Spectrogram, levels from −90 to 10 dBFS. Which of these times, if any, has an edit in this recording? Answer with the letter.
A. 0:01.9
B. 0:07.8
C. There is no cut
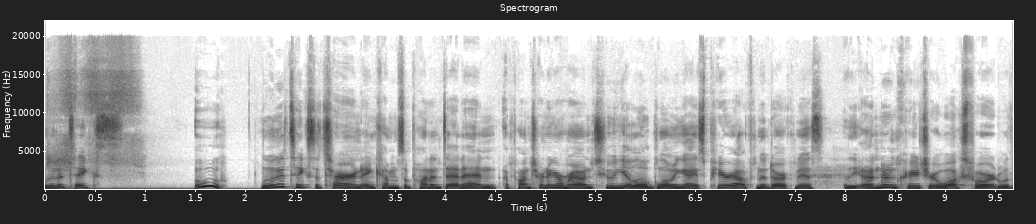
B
